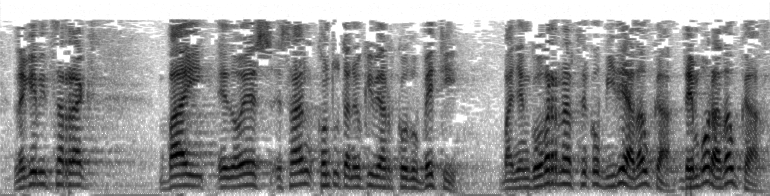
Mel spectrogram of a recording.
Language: Basque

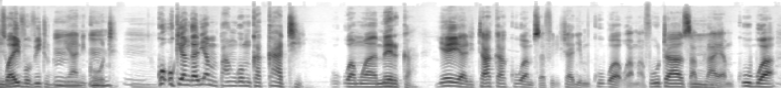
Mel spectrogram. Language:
Swahili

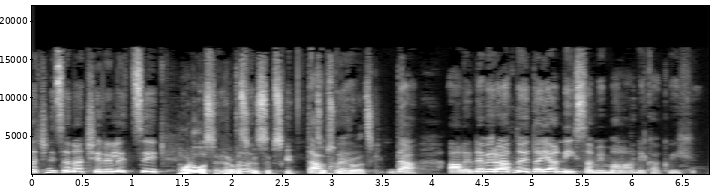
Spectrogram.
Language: Croatian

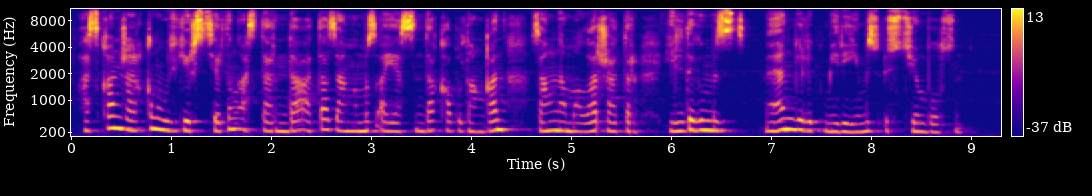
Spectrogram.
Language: Kazakh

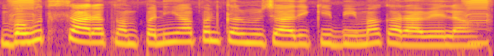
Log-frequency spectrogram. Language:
Bhojpuri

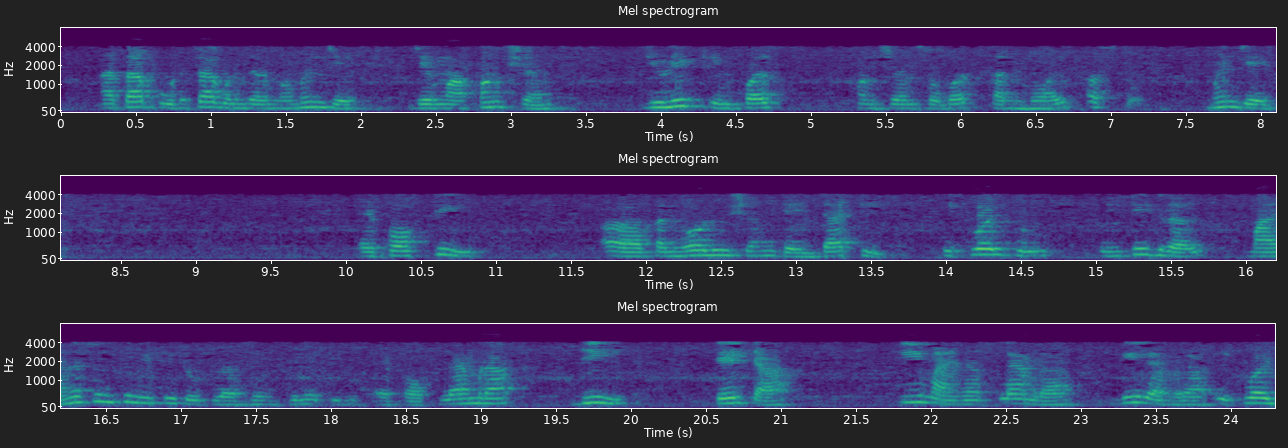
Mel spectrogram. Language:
Marathi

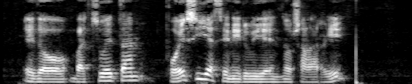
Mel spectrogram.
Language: Basque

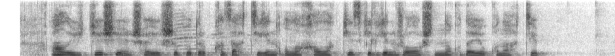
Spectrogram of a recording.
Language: Kazakh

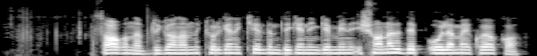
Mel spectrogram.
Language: Uzbek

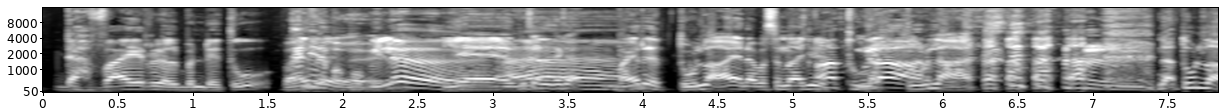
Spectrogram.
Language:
Malay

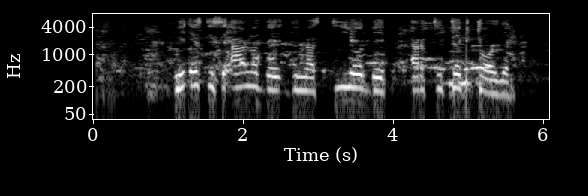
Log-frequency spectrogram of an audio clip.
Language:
Esperanto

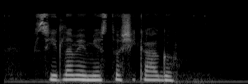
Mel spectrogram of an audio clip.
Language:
Czech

